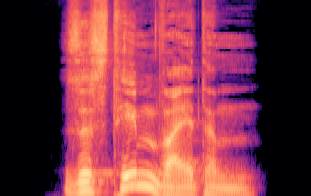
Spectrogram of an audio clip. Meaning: strong dative masculine/neuter singular of systemweit
- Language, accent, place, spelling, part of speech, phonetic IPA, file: German, Germany, Berlin, systemweitem, adjective, [zʏsˈteːmˌvaɪ̯təm], De-systemweitem.ogg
